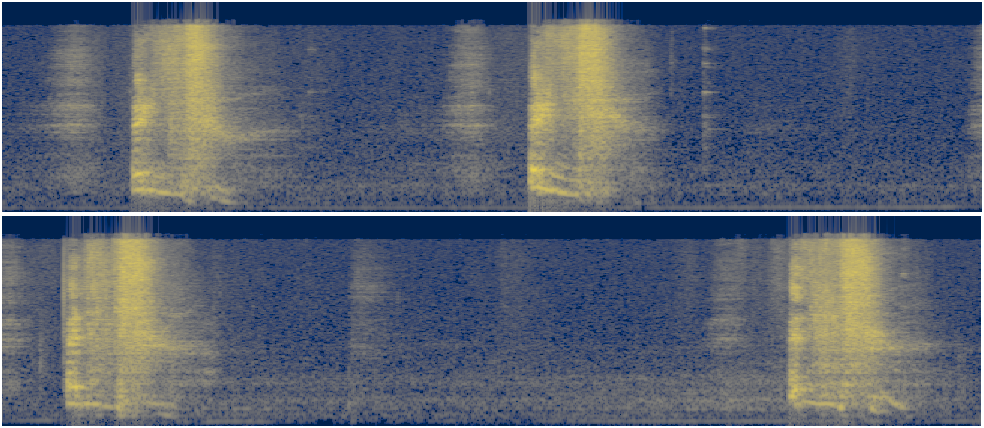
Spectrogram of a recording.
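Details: Four forceful sneezes, each preceded by a short in-breath, in a quiet room; the sneezer then needs to blow their nose.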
